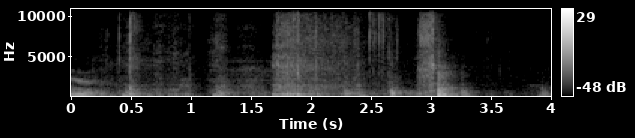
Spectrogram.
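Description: Plastic wrapping on a box being cut and torn open: a series of short crinkling, ripping bursts, the loudest about three seconds in.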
